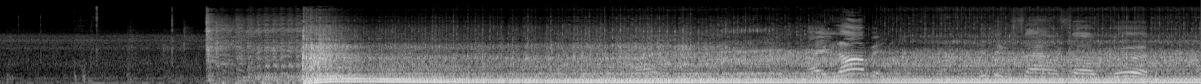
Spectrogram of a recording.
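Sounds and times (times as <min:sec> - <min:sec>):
car engine revving and idling: 0:02.4 - 0:12.0.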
